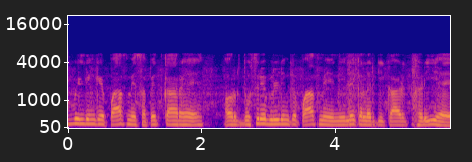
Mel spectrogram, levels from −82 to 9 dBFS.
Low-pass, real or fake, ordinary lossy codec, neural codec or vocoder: 5.4 kHz; real; MP3, 48 kbps; none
